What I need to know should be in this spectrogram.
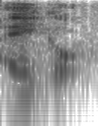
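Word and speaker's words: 英語: Misalnya eigo.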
